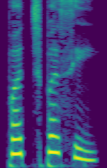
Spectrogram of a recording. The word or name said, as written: ಪಚ್ಚಪಸಿ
